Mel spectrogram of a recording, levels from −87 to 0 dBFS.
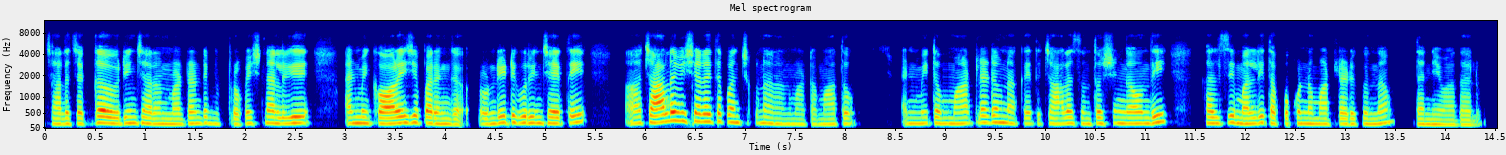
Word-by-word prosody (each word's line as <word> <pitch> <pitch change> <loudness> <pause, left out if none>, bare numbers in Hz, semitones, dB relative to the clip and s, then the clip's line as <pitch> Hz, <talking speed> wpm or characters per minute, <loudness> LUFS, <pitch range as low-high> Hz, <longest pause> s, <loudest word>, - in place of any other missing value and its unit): చాలా 165 +1 -1
చక్కగా 170 +4 +5
వివరించారనమాట. 175 -3 -1
అంటే, 185 +1 -3
మీ 165 - -8
ప్రొఫెషనల్‌గా 180 +3 +1 0.5
అండ్ 185 +2 +1
మీ - - +1
కాలేజీ 195 +4 +6
పరంగా, 165 -3 +1 0.2
రెండిటి 195 +6 +1
గురించి 190 -1 0
అయితే 200 +3 -1 0.6
ఆహ్, 185 +1 -1
చాలా 220 +6 +8
విషయాలైతే 240 -1 +2
పంచుకున్నారనమాట 180 -7 -4 0.2
మాతో. 160 +1 -4 0.5
అండ్ 175 0 -5
మీతో 185 +1 -1 0.2
మాట్లాడడం 205 +4 -1
నాకైతే 170 -2 -7
చాలా 170 +2 0
సంతోషంగా 180 +1 -2
ఉంది. 185 +4 +2 0.5
కలిసి 185 +2 0
మళ్ళీ 175 +4 +1
తప్పకుండా 170 0 -3
మాట్లాడుకుందాం. 165 +3 -3 0.3
ధన్యవాదాలు. 145 -3 -5
180 Hz, 125 wpm, -26 LUFS, 165-195 Hz, 0.6 s, చాలా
